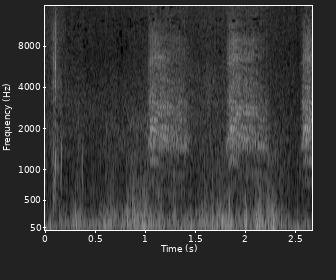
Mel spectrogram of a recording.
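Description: Three harsh crow caws ring out at a steady pace, loud, over a low, rumbling background with no voices.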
